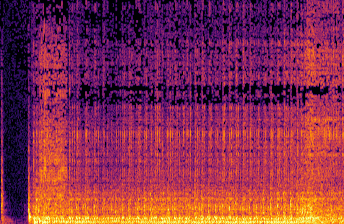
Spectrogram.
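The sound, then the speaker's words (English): A dirt bike motorbike engine cuts in abruptly and revs loudly and steadily for a few seconds, a dense buzzing drone with a brief low rumble near the end. “Yeah, it's a motorbike. Not a motorcycle. It's a motorbike. Wow. Yeah. They're like a dirt bike.”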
